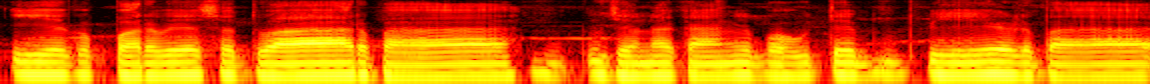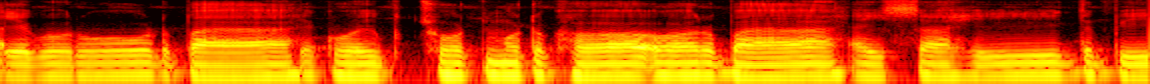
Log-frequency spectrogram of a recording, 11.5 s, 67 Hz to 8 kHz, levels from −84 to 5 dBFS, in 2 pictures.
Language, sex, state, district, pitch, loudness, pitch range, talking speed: Bhojpuri, male, Uttar Pradesh, Ghazipur, 110 Hz, -18 LUFS, 110-115 Hz, 130 wpm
